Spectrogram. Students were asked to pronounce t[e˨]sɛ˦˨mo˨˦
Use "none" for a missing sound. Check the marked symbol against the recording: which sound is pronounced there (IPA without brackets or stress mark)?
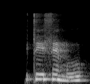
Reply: e˦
